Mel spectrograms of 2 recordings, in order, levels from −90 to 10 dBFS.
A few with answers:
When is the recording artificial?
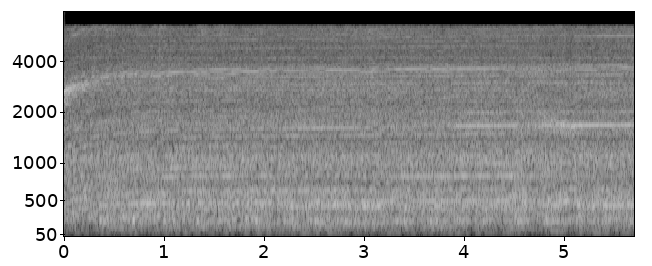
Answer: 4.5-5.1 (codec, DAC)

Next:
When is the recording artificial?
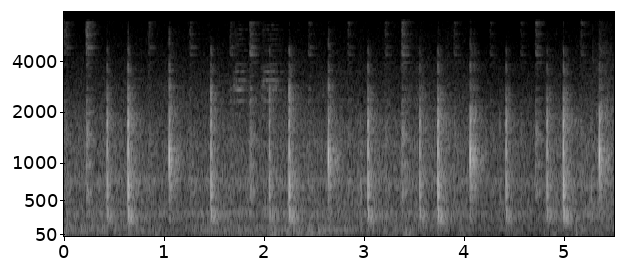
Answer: none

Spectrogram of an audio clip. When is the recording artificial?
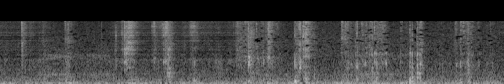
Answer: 0.0-0.5 (codec, DAC); 1.1-2.4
